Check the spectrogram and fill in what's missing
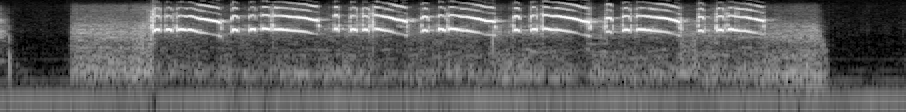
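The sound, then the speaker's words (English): A person imitates a killdeer call with a quick run of about seven loud, shrill, high-pitched cries, each bending up then down, repeated rapidly with no talking. “And gee, it's been so long since I've heard a killdeer.”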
